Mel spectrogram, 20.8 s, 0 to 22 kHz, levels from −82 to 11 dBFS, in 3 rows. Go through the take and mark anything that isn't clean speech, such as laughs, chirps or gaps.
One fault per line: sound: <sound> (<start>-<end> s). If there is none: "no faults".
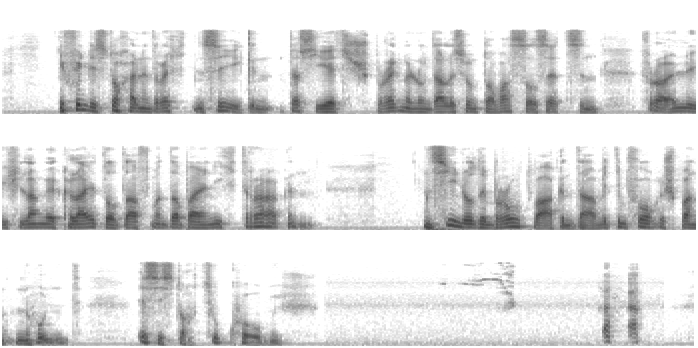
sound: squeak (18.2-19.0 s)
sound: laugh (19.8-20.3 s)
